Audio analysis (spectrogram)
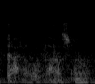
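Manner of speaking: whisper. Real, not acted. Sniffing something, whispered aside.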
